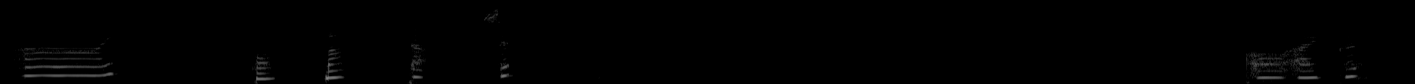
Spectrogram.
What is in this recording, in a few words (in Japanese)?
添い寝 安眠導入; 梓さんと添い寝; 元気がない後輩を癒してくれる上司の梓さん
